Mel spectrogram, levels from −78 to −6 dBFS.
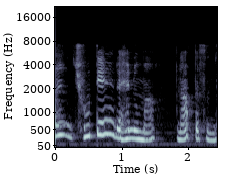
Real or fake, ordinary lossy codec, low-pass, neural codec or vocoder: real; none; 7.2 kHz; none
